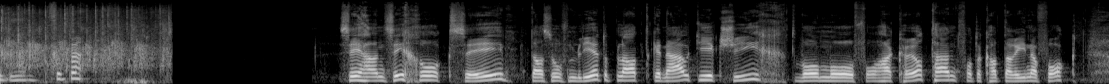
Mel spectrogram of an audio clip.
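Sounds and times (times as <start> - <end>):
speech: 0.0 - 1.4, 3.4 - 11.0
audience applause for volunteers: 0.0 - 1.8.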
